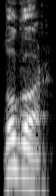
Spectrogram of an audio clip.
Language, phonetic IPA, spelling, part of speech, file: Russian, [bʊˈɡor], бугор, noun, Ru-бугор.ogg
- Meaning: 1. hill, hillock, knoll 2. bump (protuberance) 3. big cheese, boss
